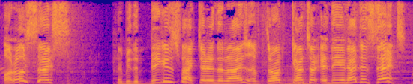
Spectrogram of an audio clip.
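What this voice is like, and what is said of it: Put-on foreign accent. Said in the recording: “Now that I know who he is, I'm going to do the accent.”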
